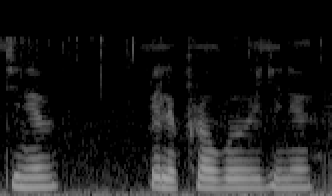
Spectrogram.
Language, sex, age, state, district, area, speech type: Bodo, male, 18-30, Assam, Baksa, rural, spontaneous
